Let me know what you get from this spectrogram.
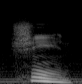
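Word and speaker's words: ش: hissing sound scen s the same shape is the letter Shen and this one has three dots above Shen sh sh s s a rounded sound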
